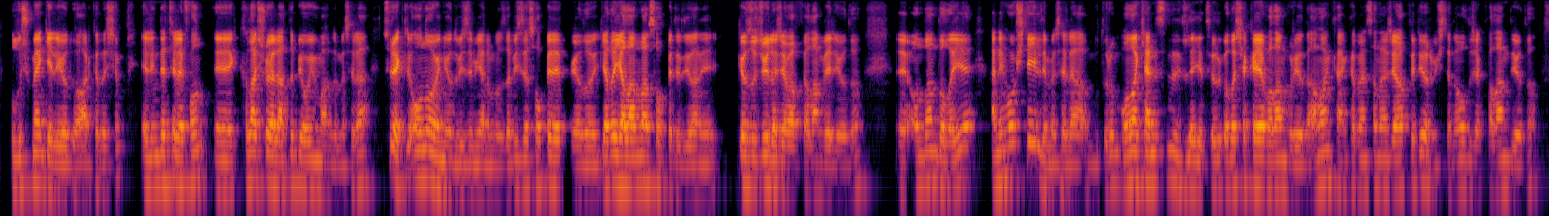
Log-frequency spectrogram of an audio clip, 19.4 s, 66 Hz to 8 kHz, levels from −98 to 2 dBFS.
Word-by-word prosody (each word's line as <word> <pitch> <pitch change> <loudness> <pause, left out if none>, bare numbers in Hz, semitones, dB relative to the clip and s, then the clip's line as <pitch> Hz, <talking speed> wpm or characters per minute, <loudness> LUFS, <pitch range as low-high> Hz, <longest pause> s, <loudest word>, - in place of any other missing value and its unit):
buluşmaya 125 +3 +3
geliyordu 105 -6 +2
arkadaşım - - -5 0.2
elinde 125 +2 0
telefon, 130 +3 +1
eee, 115 0 +3
"Clash 135 0 +1
Royale" 125 - +6
adlı 135 0 -5
bir - - -2
oyun 115 -1 -3
vardı 105 -1 -9
mesela 100 0 -6
sürekli - - +4
onu 145 0 -2
oynuyordu 115 -6 -1
bizim 105 0 -4
yanımızda, 105 -1 -5
bizimle 120 0 -3
sohbet 120 0 +1
etmiyordu 105 -3 -4
ya 120 - +4
da 135 - +6
yalandan 125 -1 +6
sohbet 125 - -2
ediyor 105 0 -3
hani 105 0 -8 0.3
göz 125 -1 +3
ucuyla 125 +1 +5
cevap 105 -1 0
falan 110 0 -4
veriyordu. 105 +4 -4 0.4
Eee, - - +2
ondan 135 +3 -3
dolayı, 125 +7 +1 0.2
hani, 125 +3 0
hoş 160 +3 -1
değildi 170 -2 +3
mesela 100 -1 -4
bu 100 - -27
durum, 135 0 -11
ona, 140 +2 +4
kendisine 130 +1 +3
de - - -12
dile 115 -1 -3
getiriyorduk 115 +1 -6
o - - -10
da 120 - +4
şakaya 125 -1 +6
falan 115 0 -1
vuruyordu. 105 -1 -5
"Aman 135 +2 -4
kanka 110 -5 -5
ben 115 - -6
sana 120 0 -5
cevap 120 +1 +1
veriyorum 125 -3 -3
işte - - -5
ne 110 - -12
olacak?" 115 -1 -6
falan 115 0 -5
diyordu - - -7
120 Hz, 190 wpm, -25 LUFS, 110-130 Hz, 0.4 s, Royale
